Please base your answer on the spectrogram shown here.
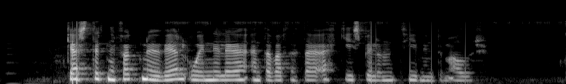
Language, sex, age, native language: Icelandic, female, 40-49, Icelandic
